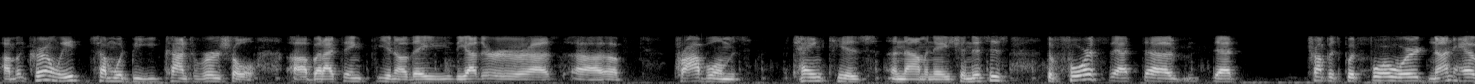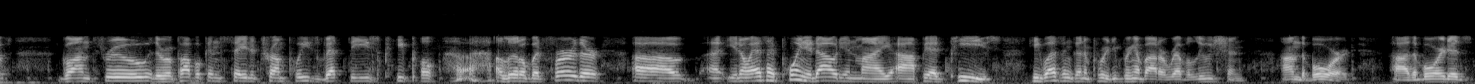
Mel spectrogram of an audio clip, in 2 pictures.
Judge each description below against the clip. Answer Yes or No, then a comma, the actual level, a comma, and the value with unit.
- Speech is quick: No, average, 155 wpm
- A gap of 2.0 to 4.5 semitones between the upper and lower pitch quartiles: No, average, 4.9 semitones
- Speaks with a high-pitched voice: No, medium, 145 Hz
